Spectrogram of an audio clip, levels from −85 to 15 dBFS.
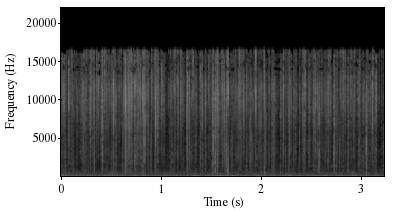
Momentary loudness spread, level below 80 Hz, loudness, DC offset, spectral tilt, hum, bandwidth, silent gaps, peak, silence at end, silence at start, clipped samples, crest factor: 5 LU; -46 dBFS; -36 LUFS; under 0.1%; -1 dB/octave; none; 17 kHz; none; -8 dBFS; 0 s; 0 s; under 0.1%; 30 dB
